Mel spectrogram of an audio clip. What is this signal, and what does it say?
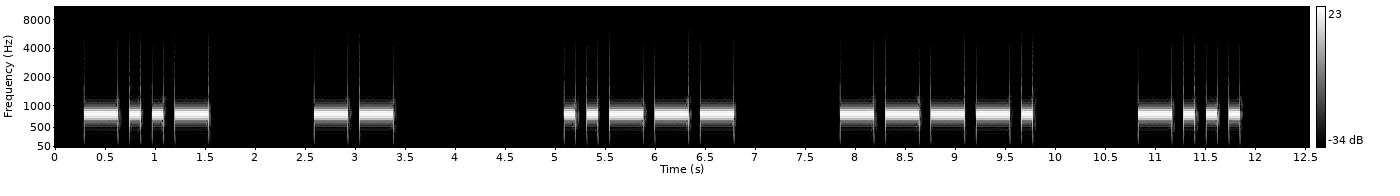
Morse code, heard as a keyed tone, about 10 wpm, spaced as for 5 wpm, 800 Hz. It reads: XM29B
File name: LEZIONI / 9 2 ws 10wpm 4130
